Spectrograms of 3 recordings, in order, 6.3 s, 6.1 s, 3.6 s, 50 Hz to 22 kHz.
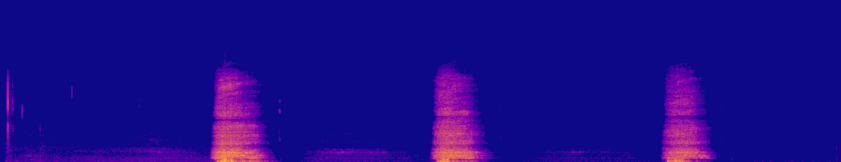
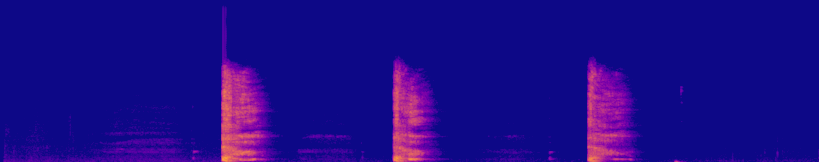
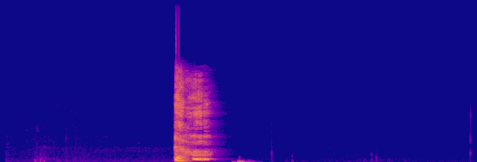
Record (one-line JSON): {"exhalation_length": "6.3 s", "exhalation_amplitude": 32767, "exhalation_signal_mean_std_ratio": 0.25, "three_cough_length": "6.1 s", "three_cough_amplitude": 29635, "three_cough_signal_mean_std_ratio": 0.22, "cough_length": "3.6 s", "cough_amplitude": 32766, "cough_signal_mean_std_ratio": 0.2, "survey_phase": "beta (2021-08-13 to 2022-03-07)", "age": "45-64", "gender": "Female", "wearing_mask": "No", "symptom_runny_or_blocked_nose": true, "symptom_sore_throat": true, "smoker_status": "Ex-smoker", "respiratory_condition_asthma": false, "respiratory_condition_other": false, "recruitment_source": "Test and Trace", "submission_delay": "1 day", "covid_test_result": "Positive", "covid_test_method": "RT-qPCR", "covid_ct_value": 15.4, "covid_ct_gene": "ORF1ab gene"}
